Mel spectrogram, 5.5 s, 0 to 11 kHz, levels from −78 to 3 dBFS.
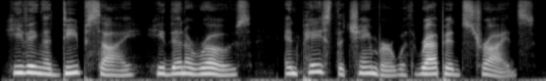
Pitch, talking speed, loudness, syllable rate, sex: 200 Hz, 155 wpm, -18 LUFS, 4.2 syllables/s, female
